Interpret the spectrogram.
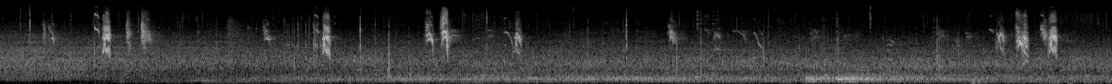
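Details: Sparrows at a bridge on the afternoon of 31 March 2022 give scattered sharp, high chirps, singly and in small clusters every second or two, over a soft background hiss.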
